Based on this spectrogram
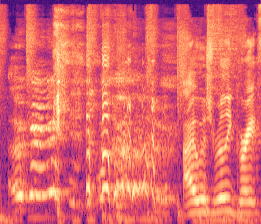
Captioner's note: all laughing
